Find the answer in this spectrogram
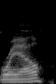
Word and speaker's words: Royale: Animal Crossing number 7s persona 5 Royale or royal however you want to pronounce don't i'm so confused by that word nowadays it is Royale I am trying to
